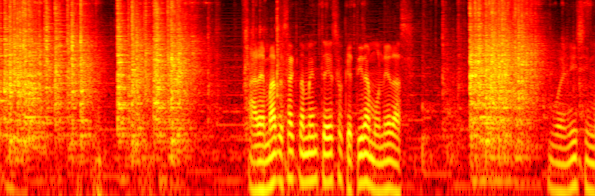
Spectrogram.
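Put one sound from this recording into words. Coins clatter and jingle as a machine pushes them.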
